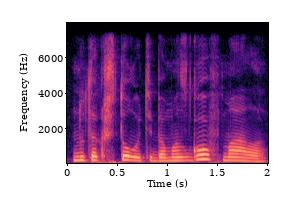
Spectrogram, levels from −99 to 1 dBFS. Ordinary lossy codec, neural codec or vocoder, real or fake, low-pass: none; none; real; 7.2 kHz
